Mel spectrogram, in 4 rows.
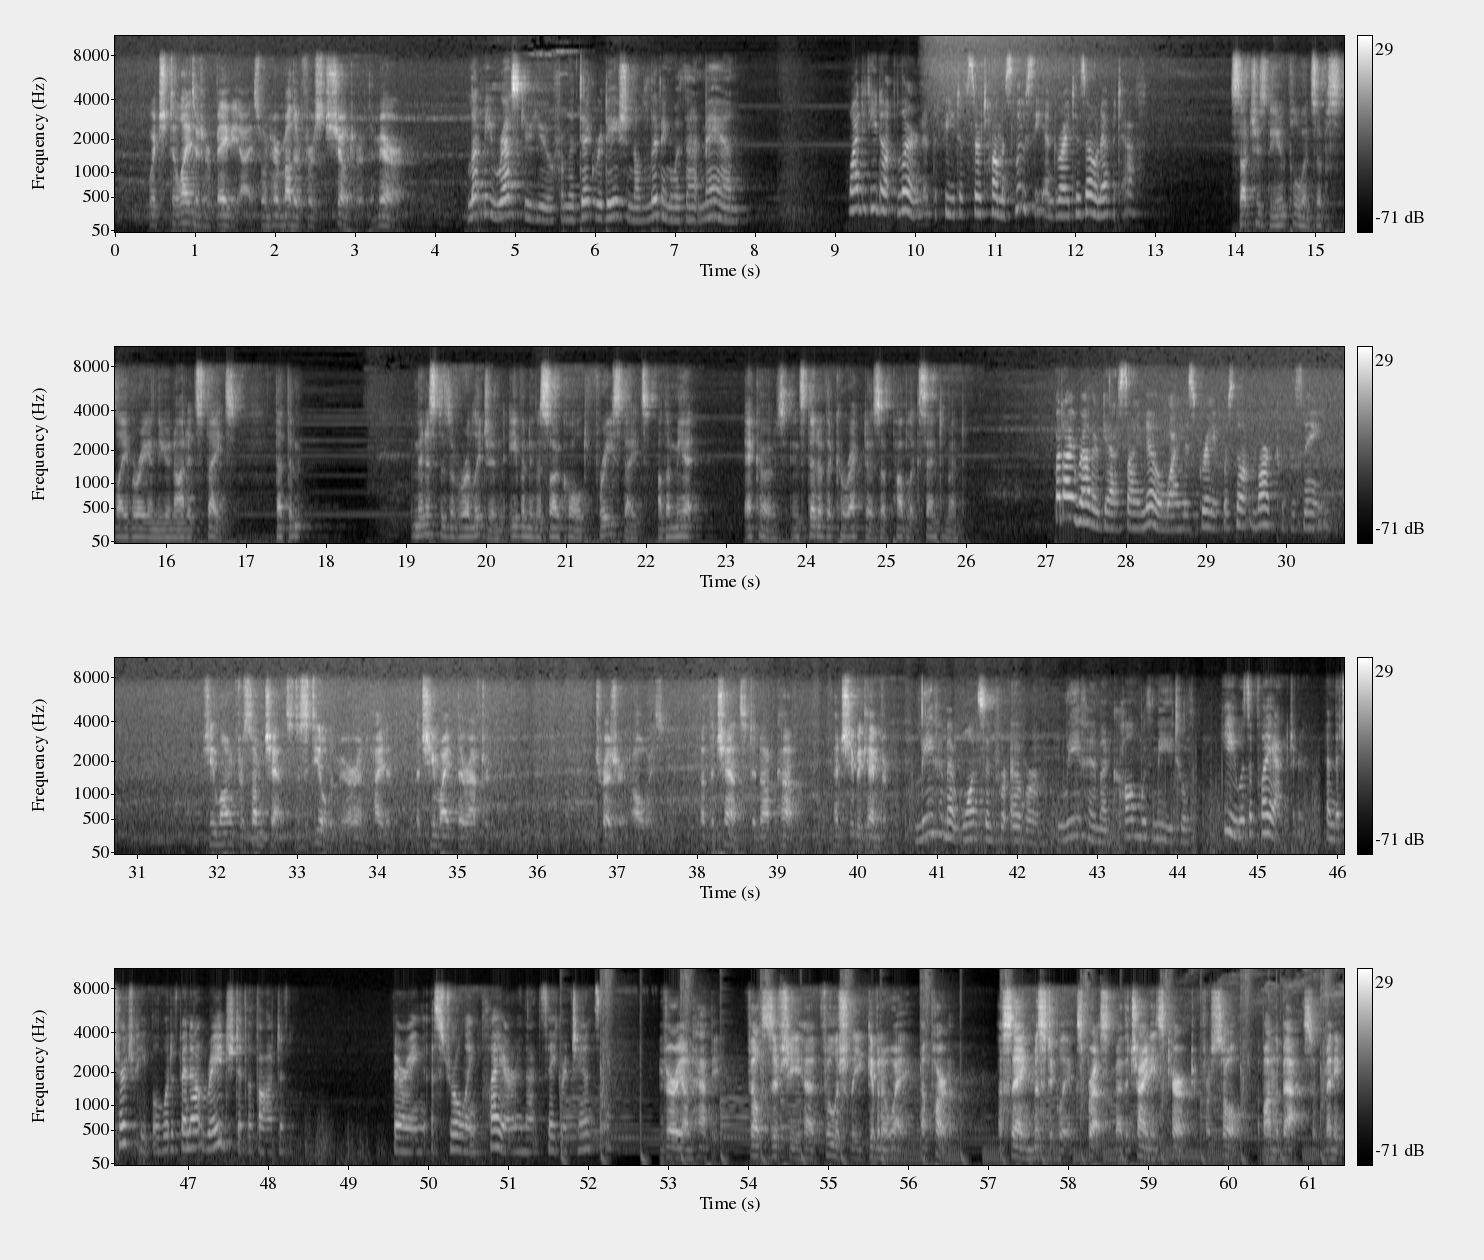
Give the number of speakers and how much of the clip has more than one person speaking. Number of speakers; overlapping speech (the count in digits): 4, no overlap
